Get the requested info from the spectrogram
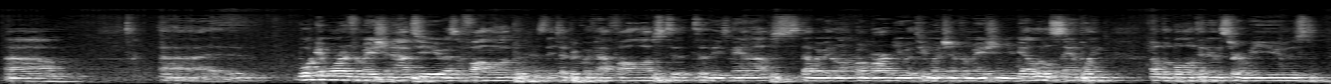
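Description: A man with a somewhat low, warm voice addresses a room full of men, pausing often with fillers. He is heard from across a large meeting room, with strong echo and faint room noise. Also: flat delivery. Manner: halting, many fillers. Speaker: group organizer introducing speakers. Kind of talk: casual talk to a men's group. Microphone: far camera. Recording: echoey room from far off.

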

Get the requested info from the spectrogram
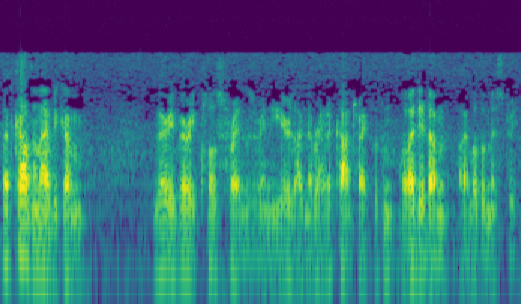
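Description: An older man with an extremely low voice reminisces casually as an interview guest. He drives points home by repeating phrases. The tape is dull, with faint noise behind him. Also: fast talker. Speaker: veteran radio actor interviewed as guest.

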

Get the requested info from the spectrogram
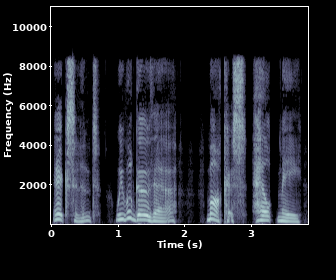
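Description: A woman voicing a commanding, exasperated matriarch, brisk and scolding, in an audiobook. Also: mid-range voice, lively intonation, dry recording.

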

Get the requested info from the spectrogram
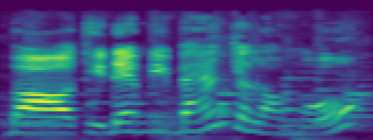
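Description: A woman's voice: a little high, expressive, moderate pace, over music, lightly acted. A woman voicing a stingy, bossy middle-aged male landowner in a cartoon folk tale, grumbling and commanding. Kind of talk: animated folk tale acting.

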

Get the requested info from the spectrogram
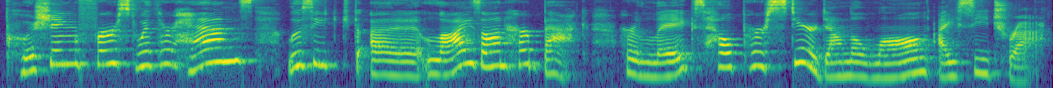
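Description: A woman in her thirties, a teacher reading a picture book aloud to young children in an expressive, animated manner with drawn-out words. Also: high-pitched. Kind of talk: expressive children's story time read-aloud. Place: living room, indoors on a sofa.

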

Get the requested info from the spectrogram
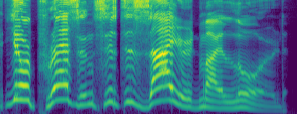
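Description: A man voicing a small crab-like alien servant in an audiobook, squeaky, formal and deferential. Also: wildly swooping pitch, slow, bright, forceful tone, dry recording, clean studio sound, heavily acted. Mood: servile, formal.

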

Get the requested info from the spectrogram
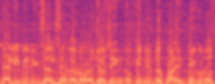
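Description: Man, paraguayan spanish accent, sponsor ad reads, very high pitch, rapid delivery. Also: fairly even intonation. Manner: brisk, salesy reading of phone numbers. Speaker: sponsor announcer. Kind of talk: read sponsor ads during a sports broadcast.

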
